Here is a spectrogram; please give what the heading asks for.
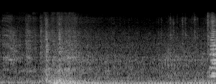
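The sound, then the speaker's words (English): Engine rumble of a baby blue 1951 Cadillac limousine fitted with a diesel motor from an Italian Fiat pickup truck, driving at the Cuban Capitolio; a steady low drone with a brief swell early on. “This is where Jordis Londres begins his trip through the city, charging passengers 40 cents to ride in his 1951 baby blue Cadillac limousine.”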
